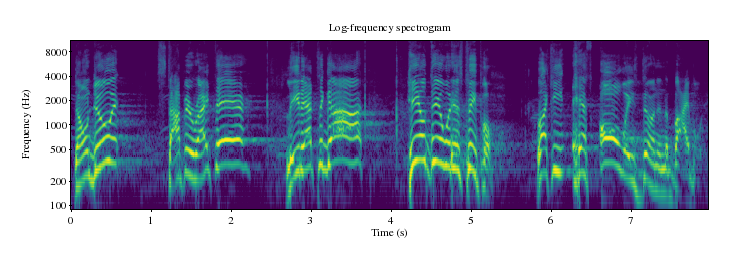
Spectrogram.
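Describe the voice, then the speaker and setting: High-voiced pastor preaching in a reverberant hall. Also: male voice, very animated, a little slow, fairly bright tone. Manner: emphatic, conversational preaching with rhetorical questions. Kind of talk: sermon.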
